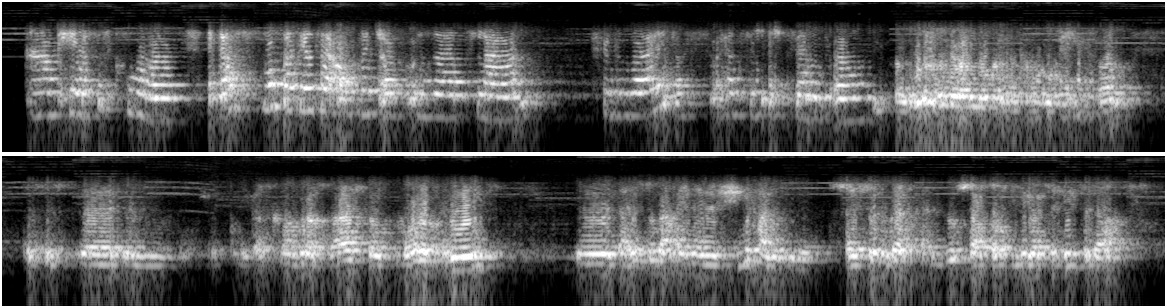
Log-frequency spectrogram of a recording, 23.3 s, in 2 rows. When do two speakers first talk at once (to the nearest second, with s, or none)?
9 s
